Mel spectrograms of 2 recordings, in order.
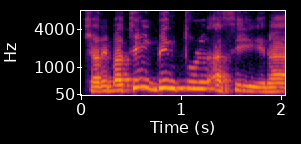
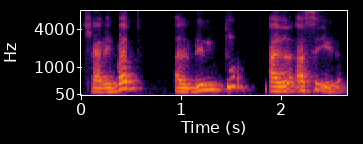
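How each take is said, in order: First: The words are run together, linked across boundaries. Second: Each word is said separately, without linking.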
